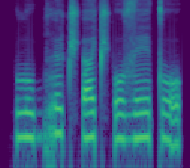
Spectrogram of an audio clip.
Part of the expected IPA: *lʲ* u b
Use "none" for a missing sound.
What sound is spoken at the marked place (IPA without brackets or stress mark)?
l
